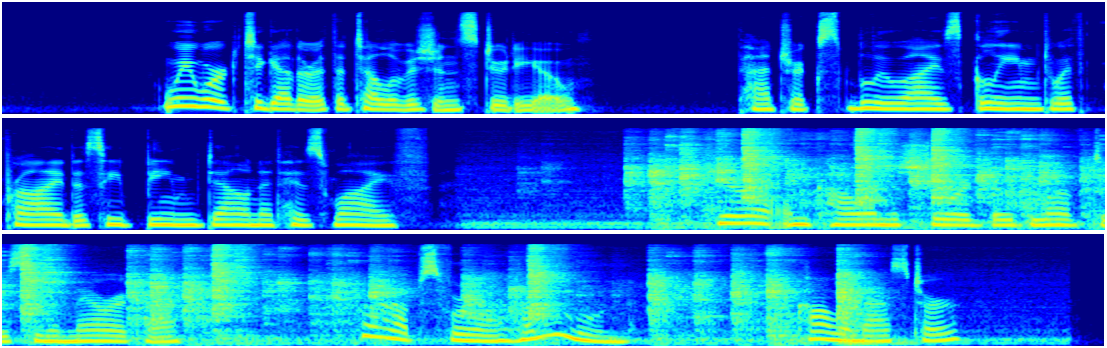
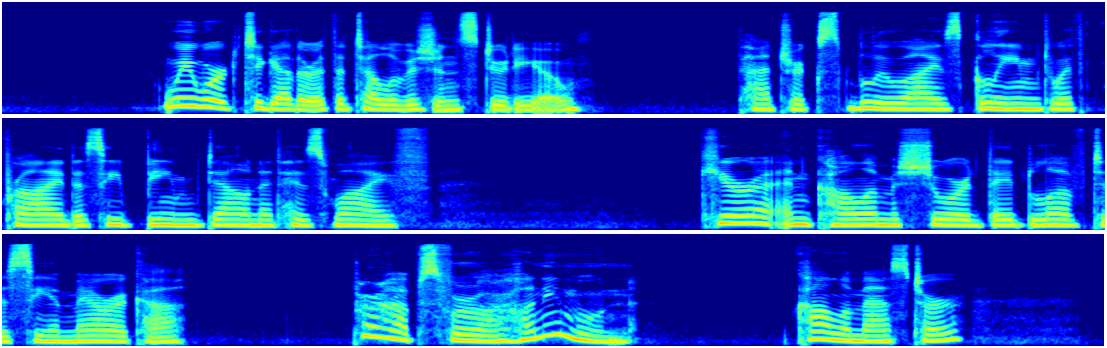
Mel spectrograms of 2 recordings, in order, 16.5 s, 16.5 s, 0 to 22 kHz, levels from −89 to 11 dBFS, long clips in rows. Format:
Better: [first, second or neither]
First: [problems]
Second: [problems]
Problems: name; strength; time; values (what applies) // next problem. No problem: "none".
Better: second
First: keyboard typing; loud; from 8.5 to 16 s; peak 4 dB above the speech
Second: none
